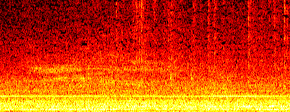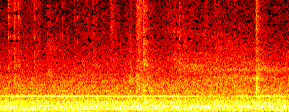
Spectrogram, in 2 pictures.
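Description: Steady running noise heard from inside a Škoda ForCity Smart Artic tram in motion: an even mechanical hum with a thin steady whine above it, and a few faint ticks in the later seconds.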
